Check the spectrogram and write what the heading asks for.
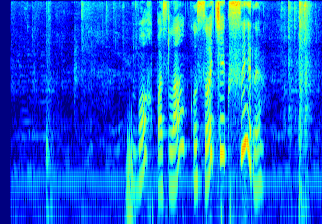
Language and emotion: Russian, positive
